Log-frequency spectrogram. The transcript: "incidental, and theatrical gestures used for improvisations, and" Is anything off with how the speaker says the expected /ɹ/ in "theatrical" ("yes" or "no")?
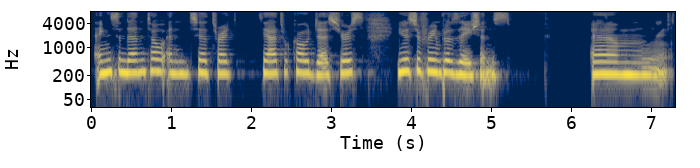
no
